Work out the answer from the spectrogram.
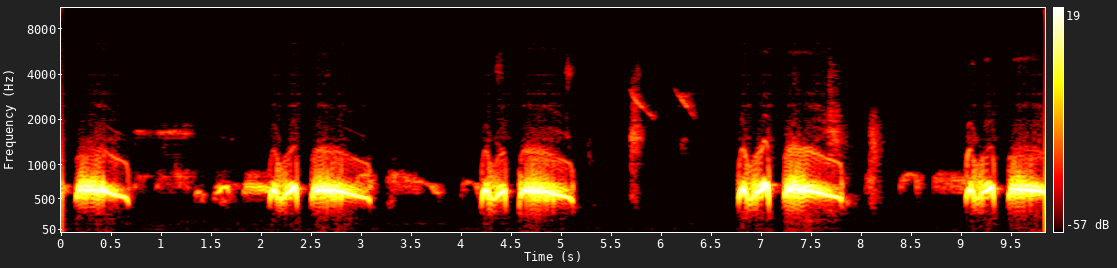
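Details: A spotted dove repeats its "thúc gù" coo, a good voice said to call fast and draw rivals to fight. Four phrases, each a quick double wavering note and a long falling coo, with faint soft notes between.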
